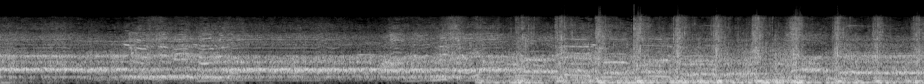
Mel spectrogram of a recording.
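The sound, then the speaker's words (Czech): A large crowd of Turkish Galatasaray football fans chants in unison that Galatasaray is their life, a loud, sustained roar of voices. Rhythmic claps or drum hits join partway through, punctuating the singing with a steady beat. “To Turci rádi zpívají i o tom, že Galatasaray je jejich životem.”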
